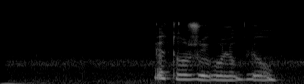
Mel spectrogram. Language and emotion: Russian, sad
